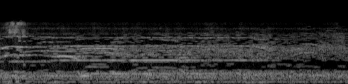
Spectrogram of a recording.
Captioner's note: crowd cheers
